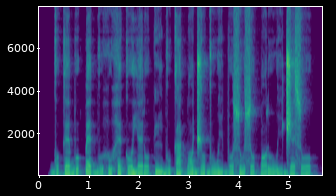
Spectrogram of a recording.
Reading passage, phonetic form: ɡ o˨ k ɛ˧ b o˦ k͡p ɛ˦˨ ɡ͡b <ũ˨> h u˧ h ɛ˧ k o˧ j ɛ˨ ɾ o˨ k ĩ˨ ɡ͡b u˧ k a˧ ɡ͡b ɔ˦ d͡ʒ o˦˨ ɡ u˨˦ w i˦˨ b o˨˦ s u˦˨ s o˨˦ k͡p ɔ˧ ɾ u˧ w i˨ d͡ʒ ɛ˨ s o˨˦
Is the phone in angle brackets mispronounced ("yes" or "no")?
yes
